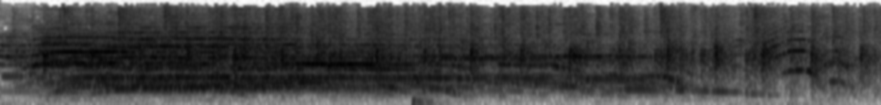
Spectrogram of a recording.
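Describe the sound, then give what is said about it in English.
Loud audience applause and cheering after a round of a live stage show, with whoops and shouts rising over sustained, dense clapping that continues for the whole stretch without easing. “All right, so you're going to make some noise for him. If you want to see Mallory Head come back to the stage, give it up.”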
